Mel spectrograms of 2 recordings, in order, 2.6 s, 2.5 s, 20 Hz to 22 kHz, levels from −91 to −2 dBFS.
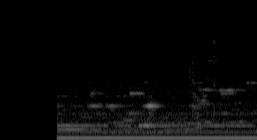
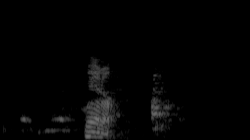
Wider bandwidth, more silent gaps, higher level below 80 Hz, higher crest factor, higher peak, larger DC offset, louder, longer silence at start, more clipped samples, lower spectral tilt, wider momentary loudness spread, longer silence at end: about the same, 7.4 kHz vs 7.2 kHz; neither; first, -82 dBFS vs under -90 dBFS; about the same, 16 dB vs 20 dB; second, -46 dBFS vs -42 dBFS; neither; second, -62 LUFS vs -59 LUFS; first, 0.55 s vs 0.2 s; neither; first, -6.5 dB/octave vs -4 dB/octave; second, 4 LU vs 9 LU; second, 0 s vs 0.7 s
